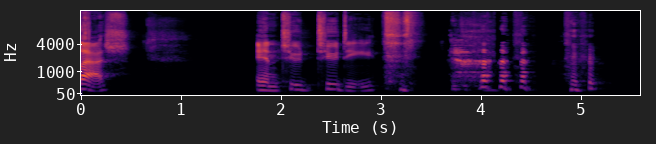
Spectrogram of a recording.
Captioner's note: laughs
